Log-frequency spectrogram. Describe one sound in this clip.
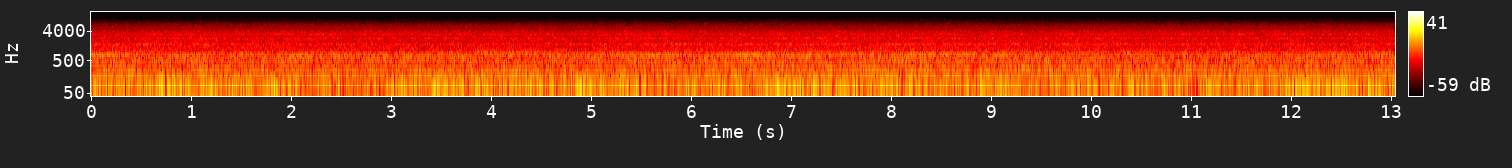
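Jet engines roar steadily as an airliner cruises.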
